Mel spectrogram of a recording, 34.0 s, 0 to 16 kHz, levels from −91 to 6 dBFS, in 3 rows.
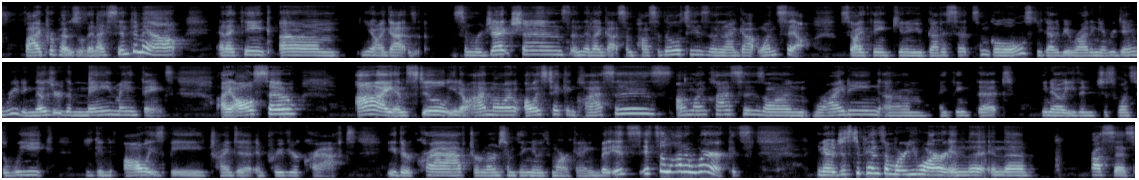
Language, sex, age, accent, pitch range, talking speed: English, female, 30-49, American, 195-230 Hz, 210 wpm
